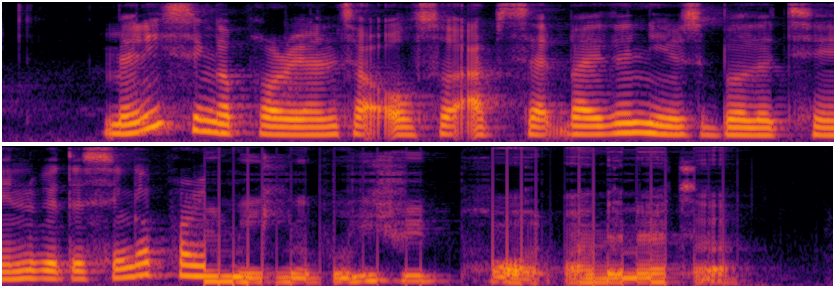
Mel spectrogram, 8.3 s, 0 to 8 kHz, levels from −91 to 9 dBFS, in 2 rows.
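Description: Interleaved audio read as planar runs from 5.17 s to the end, 8.32 s. Each 72 ms block of alternating left-right samples is split in half and played at half speed, so the speech drops an octave, sounds doubled, and chops at 13.9 Hz.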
